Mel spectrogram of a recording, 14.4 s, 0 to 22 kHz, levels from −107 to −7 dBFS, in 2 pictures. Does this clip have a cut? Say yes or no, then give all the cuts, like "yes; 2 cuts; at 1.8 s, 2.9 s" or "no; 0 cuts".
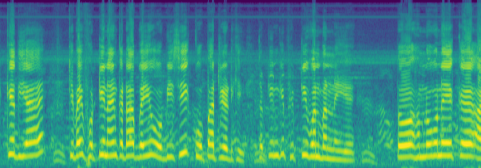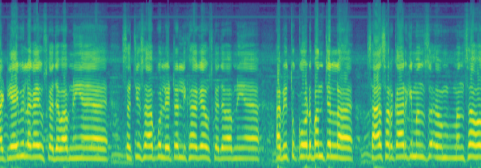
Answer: no; 0 cuts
